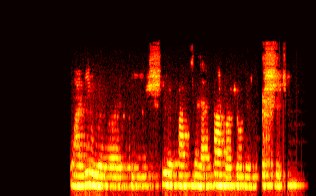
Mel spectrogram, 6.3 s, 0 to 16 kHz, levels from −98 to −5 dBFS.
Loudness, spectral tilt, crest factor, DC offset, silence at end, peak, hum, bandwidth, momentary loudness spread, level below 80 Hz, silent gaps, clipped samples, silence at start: -22 LUFS; -7 dB/octave; 16 dB; under 0.1%; 0.25 s; -6 dBFS; none; 7.2 kHz; 11 LU; -62 dBFS; none; under 0.1%; 1.4 s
